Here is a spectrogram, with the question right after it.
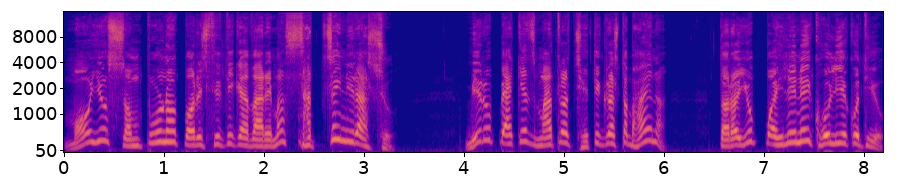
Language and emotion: Nepali, angry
